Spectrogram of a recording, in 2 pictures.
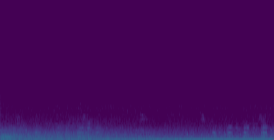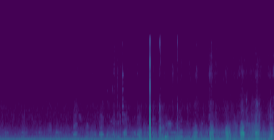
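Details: Goldendoodle Farfel playing with his cousin Utley, a Bernese Mountain Dog; soft breathy panting in quick rhythmic pulses, about three per second, growing clearer toward the end, over a steady low hum, with one sharp click near the end.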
